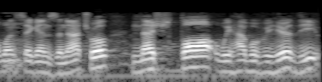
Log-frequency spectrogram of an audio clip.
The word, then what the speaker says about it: نَشْطًا: Nashta, once again, should be heavy because the letter before it is heavy.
